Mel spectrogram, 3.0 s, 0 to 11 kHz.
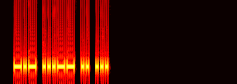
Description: Morse code, heard as a keyed tone, about 37 wpm, 700 Hz. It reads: K3IS
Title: USA Call Signs - 4 Characters - Repeated 2x - 40wpm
